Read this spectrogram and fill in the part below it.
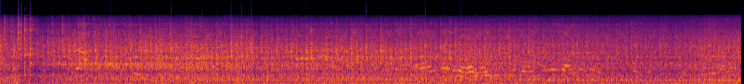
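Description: Tractor engine running, a loud continuous rumbling drone close by that holds steady throughout, with voices talking underneath.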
